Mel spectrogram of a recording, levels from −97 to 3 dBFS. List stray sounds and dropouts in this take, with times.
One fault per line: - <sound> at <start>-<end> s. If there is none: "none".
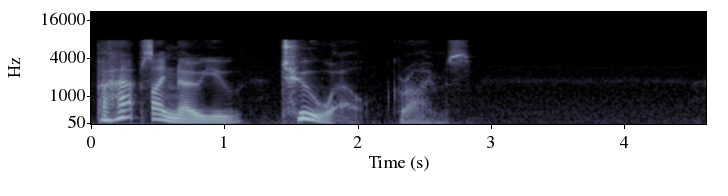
none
